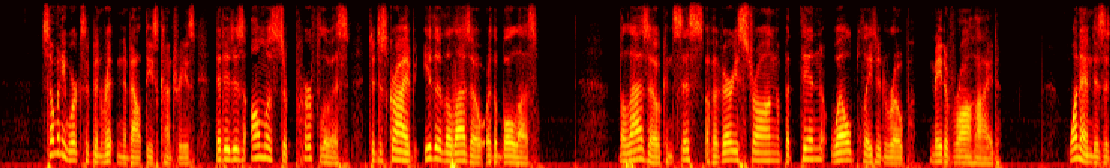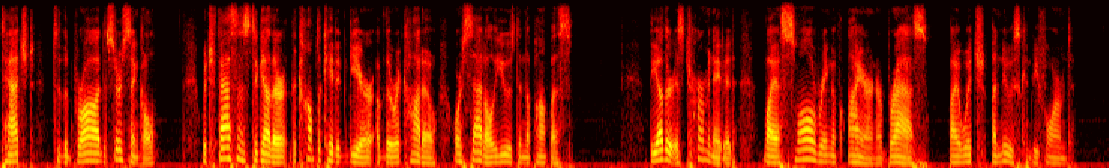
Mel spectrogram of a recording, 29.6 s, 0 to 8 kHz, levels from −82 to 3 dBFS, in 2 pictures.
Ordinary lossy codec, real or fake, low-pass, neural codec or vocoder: Opus, 32 kbps; real; 7.2 kHz; none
